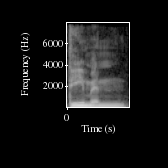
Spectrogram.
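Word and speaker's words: daemon: and apparently it's pron it is still pronounced demon even though it's Dae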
